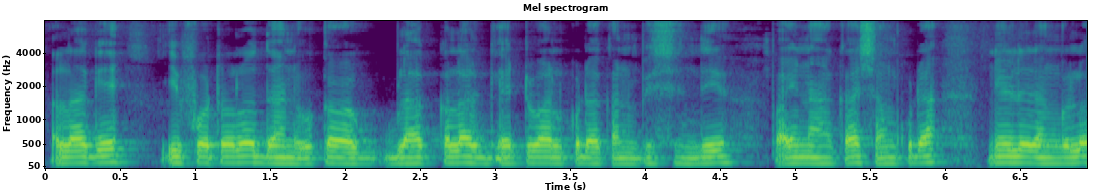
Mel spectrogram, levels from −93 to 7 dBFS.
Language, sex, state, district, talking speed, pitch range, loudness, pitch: Telugu, male, Andhra Pradesh, Sri Satya Sai, 165 wpm, 115-125 Hz, -15 LUFS, 120 Hz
